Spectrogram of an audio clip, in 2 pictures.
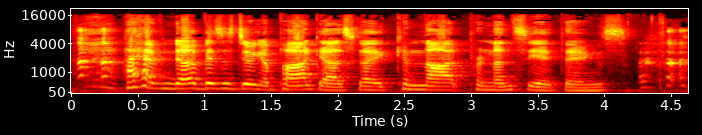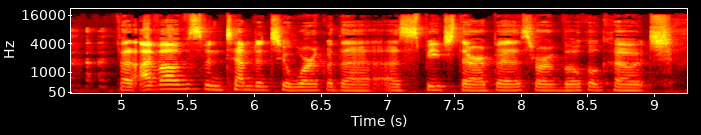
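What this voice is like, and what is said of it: Texas drawl with valley girl twang. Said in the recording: “we're both from Texas, so I'm grew up in Texas with this drawl that even when I say drawl, I drawl it out ... I have this valley girl accent ... Valley girl with a twang”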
